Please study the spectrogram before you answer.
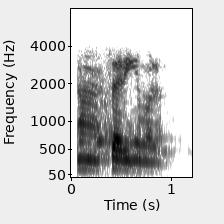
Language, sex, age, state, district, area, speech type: Tamil, female, 18-30, Tamil Nadu, Namakkal, urban, conversation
